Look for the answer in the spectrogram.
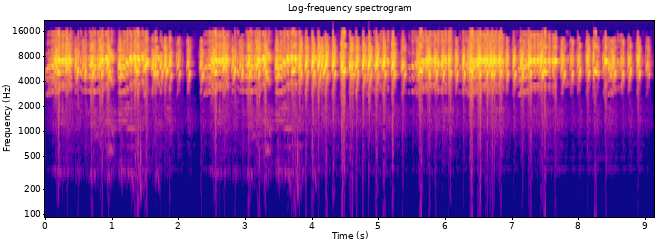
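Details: Crimson Sunbird lure-call recording: a dense, very high-pitched twittering of rapid thin chips and short trills, pouring out almost without pause through the whole stretch.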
